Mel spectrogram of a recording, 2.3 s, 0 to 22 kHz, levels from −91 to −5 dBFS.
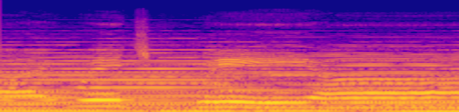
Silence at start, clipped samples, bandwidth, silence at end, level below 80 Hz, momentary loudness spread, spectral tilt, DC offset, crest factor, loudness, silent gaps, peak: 0 s; under 0.1%; 9.6 kHz; 0 s; -22 dBFS; 3 LU; -7.5 dB/octave; under 0.1%; 12 dB; -15 LUFS; none; -2 dBFS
